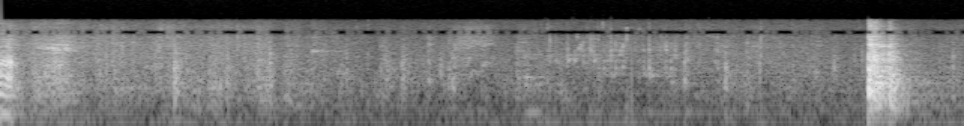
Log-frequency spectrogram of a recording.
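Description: Faint small clinks and the trickle of coffee being poured, then a single loud knock near the end.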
